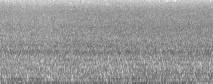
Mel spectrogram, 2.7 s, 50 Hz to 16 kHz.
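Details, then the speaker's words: 2002 Ford F-250 5.4L, exhaust manifold leak patched and cured for over 24 hours, heard from inside the cab: steady, even idle rumble with no exhaust tick or popping; a faint remaining tick might be a lifter. "I don't really hear an exhaust tick now, at least not from in the cab."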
